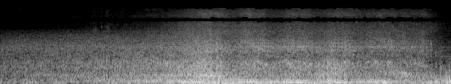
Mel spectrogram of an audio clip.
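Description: Class 222 Meridian diesel multiple unit passing through the platform at speed: a rising rush of wheels and air over the low drone of its underfloor diesel engines. It is loudest through the middle and drops away sharply near the end as the train clears.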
